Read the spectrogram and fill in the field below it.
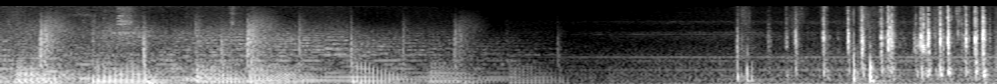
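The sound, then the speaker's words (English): Rapid clatter of keys on a computer keyboard as someone types up notes, a quick run of crisp clicks that picks up after a brief hush and continues to the end. “I have to finish typing these notes for Weber.”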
